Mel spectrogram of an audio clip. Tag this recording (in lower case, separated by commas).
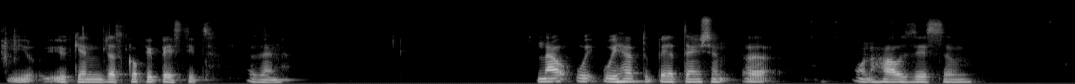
speech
